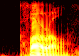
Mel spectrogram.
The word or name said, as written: chloral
